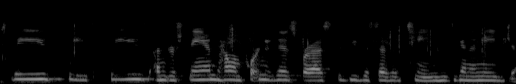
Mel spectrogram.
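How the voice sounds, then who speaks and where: Speaking at a fairly quick pace, a woman with a medium pitch and a somewhat breathy voice keeps her intonation fairly even. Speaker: club president. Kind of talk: club meeting announcements. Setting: video call.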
